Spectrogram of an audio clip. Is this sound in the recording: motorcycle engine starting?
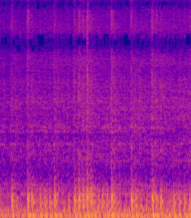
yes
